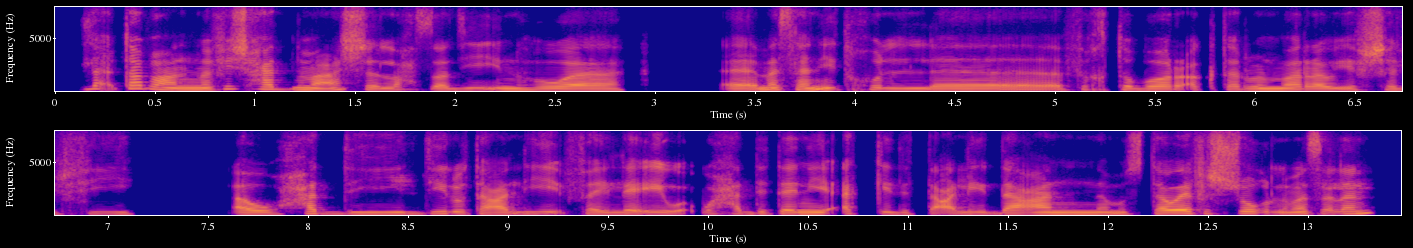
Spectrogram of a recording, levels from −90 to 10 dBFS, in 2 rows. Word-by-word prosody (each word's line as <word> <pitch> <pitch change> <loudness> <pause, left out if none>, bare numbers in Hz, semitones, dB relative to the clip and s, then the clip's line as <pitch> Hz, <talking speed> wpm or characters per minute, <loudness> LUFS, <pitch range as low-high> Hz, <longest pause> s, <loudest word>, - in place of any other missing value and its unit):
لأ، - - -4
طبعًا 210 -12 +2
ما 165 0 +3
فيش 240 +8 0
حد 215 -4 -1
ما 165 -2 +3
عاشْش 180 -1 +1
اللحظة 155 -2 -3
دي، 150 +4 -6
إن 150 -1 +1
هو 150 -2 +1 0.5
آآ 150 -1 +2
مثلًا 165 -2 +1
يدخل 155 -3 -4 0.7
في - - -17
إختبار 160 +1 -2
أكتر 155 -2 -7
من 145 -1 +2
مرّة، 155 -1 +2
ويفشل 150 -2 +1
فيه، 155 +2 -11 0.5
أو 150 -2 +3
حد 155 0 -3
يدّي 150 +4 -4
له 175 - -2
تعليق، 160 +4 0
فيلاقي 145 +2 0
و - - -3
وحد 165 0 -6
تاني 165 -1 +2
يأكد 155 0 -3
التعليق 155 +3 -1
ده 160 - 0
عن 150 -1 +3
مستواه 170 +4 +5
في 185 - -3
الشُغل 175 0 0
مثلًا، 185 +6 0
160 Hz, 170 wpm, -26 LUFS, 150-170 Hz, 0.7 s, مستواه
